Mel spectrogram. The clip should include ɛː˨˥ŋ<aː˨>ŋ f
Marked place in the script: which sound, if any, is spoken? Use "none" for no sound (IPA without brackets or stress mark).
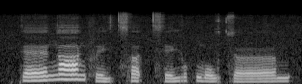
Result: aː˥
